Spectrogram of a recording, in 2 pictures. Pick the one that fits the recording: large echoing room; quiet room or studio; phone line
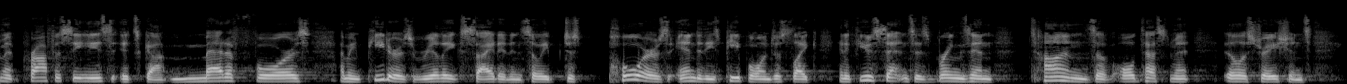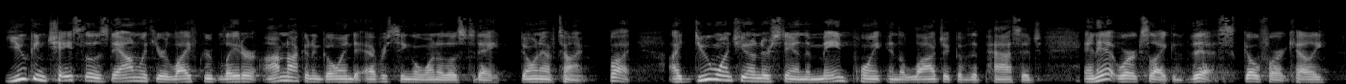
large echoing room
